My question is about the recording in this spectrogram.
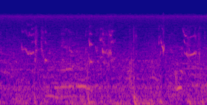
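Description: Crowd noise in a basketball arena during live play, with a few short knocks from the court, the sharpest about a second and a half in.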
